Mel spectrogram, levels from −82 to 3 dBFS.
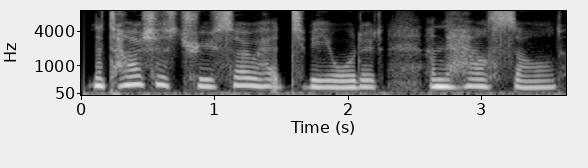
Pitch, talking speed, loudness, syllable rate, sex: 210 Hz, 165 wpm, -18 LUFS, 5.2 syllables/s, female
